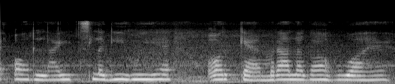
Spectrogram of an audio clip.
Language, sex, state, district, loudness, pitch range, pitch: Magahi, female, Bihar, Gaya, -14 LUFS, 210-225 Hz, 220 Hz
